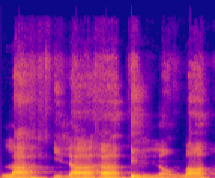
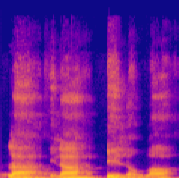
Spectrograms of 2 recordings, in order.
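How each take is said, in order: First: Every sound and vowel length is clearly articulated. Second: Some sounds and vowel lengths are dropped. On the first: The speaker calls it right. "hurufnya ada jelas, panjang pendeknya ada" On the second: The speaker calls it wrong. "Haknya hilang. Itu dikurangi"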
